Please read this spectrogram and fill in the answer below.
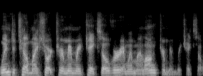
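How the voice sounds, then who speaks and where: Over a quiet background, a man with a bright, sharp tone and vocal fry talks at a fairly quick pace and medium pitch. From Southern California. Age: 60s. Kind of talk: interview.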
